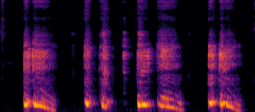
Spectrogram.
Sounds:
Throat clearing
